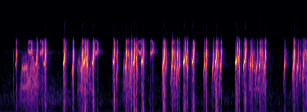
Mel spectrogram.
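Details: Quail calling continuously with quick clusters of sharp notes and brief whistled flicks, each burst repeated about once a second.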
